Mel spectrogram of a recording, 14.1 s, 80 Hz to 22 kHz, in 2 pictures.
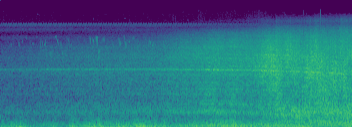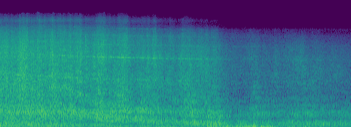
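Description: Boeing 737-800's CFM56-7B jet engines at takeoff power as the airliner rolls, lifts off and climbs out. A steady rumble with a thin high whine, loudest from about five to eleven seconds in, then dropping off as it climbs away.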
